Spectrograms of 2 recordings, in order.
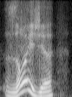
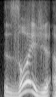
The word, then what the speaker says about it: Zoysia: How do I say that word? Zoysia. Zoysia. Okay, I got it now. Zoysia.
